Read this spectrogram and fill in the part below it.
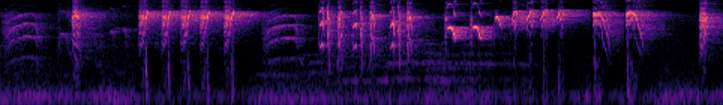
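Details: Taking the morning dew, a kolibri ninja sings bursts of rapid high chirps separated by short pauses, each burst a tight, ringing series of sharp notes.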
